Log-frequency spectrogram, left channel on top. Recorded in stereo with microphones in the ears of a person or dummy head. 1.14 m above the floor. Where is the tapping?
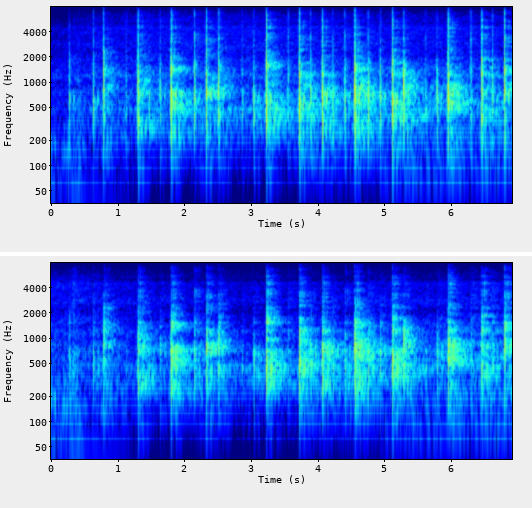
70° left (ahead or behind), 0.6 m.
